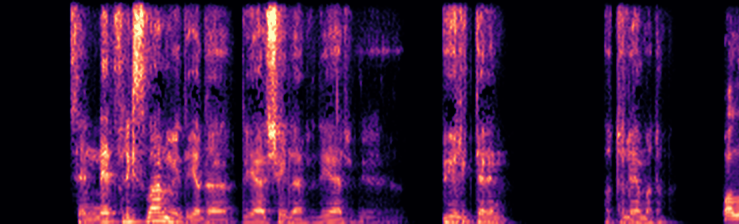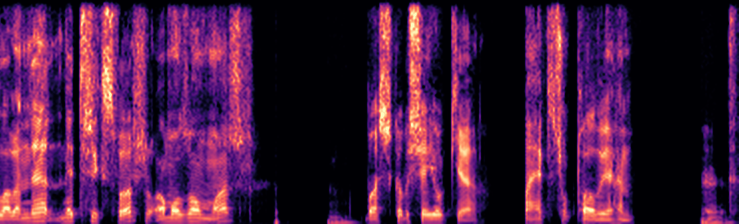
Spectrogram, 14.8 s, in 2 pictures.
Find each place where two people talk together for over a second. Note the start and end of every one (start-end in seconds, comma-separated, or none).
none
